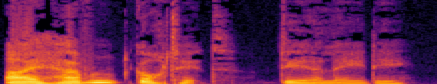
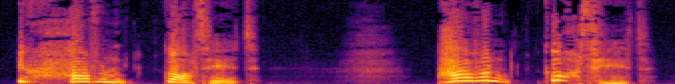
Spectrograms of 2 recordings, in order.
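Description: First: Very calm. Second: High, stunned echo; disbelieving. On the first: Rodolphe refuses Emma's plea, very calm. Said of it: "replied very calmly". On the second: Emma repeats Rodolphe's refusal, disbelieving. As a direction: throw it back at him, pitch climbing. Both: A narrator's reading.

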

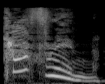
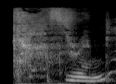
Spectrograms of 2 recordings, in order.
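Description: First: Catherine! called out louder and higher, falling; shocked cry. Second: Shocked. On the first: Edgar crying out at Catherine, loud and high. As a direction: cry her name out in alarm. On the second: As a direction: breathe her name in disbelief. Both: A narrator's reading. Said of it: "cried Edgar, shocked".

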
